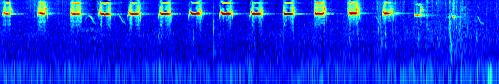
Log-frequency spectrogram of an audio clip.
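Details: Pekin duckling, newly hatched on a farm, peeping in a very regular rhythm, about three high, piercing notes per second, which fade out near the end.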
